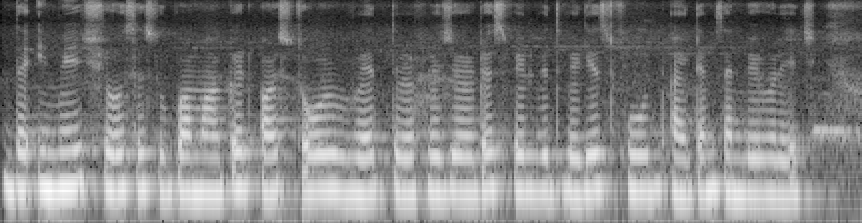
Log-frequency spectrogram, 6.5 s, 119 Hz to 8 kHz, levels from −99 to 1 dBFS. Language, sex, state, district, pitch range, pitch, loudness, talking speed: English, female, Assam, Kamrup Metropolitan, 210-225 Hz, 215 Hz, -15 LUFS, 140 wpm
